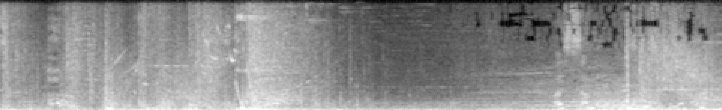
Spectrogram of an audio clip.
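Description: Game spell effects crackle and clash in a battle.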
